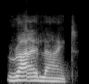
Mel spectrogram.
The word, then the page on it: rhyolite: Indian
